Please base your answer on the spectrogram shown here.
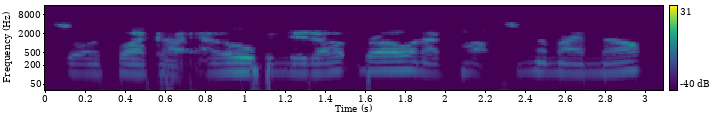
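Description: An actor playing a dim, excitable slacker dude in a comedy skit, rambling in profane stoner bro talk with a husky voice. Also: male voice, mid-range voice, brisk, lightly acted. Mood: rambling, amazed. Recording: narrow, dry telephone-like sound.

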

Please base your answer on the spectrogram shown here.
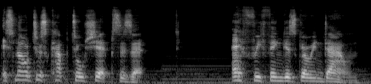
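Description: A man's voice: a little high, sing-song, moderate pace, a bit bright, faint music behind. A young British man in his twenties, casually rambling through game market commentary from a small home room, his voice slightly worn. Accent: British English. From Britain. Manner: rambling, chatty, speculative. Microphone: desk microphone near face.

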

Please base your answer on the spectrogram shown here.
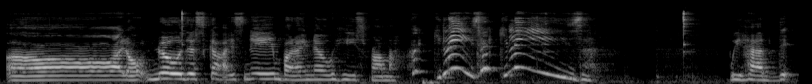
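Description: A woman's voice: on the high side, big pitch swings, takes it slowly. A woman chatting casually to viewers during an unboxing, playful and sassy, full of exclamations, slang and mild swearing. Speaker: craft and unboxing vlogger. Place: indoors at a glass-topped table. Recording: clear background noise with handling clicks.

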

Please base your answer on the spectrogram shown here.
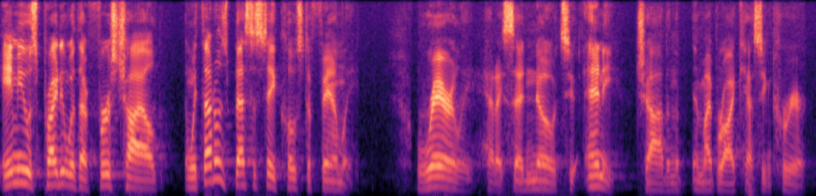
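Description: An American man in his forties reads a scripted personal story on stage in a measured, polished broadcaster-like delivery. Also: medium pitch, expressive. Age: 40s. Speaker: storyteller, former baseball broadcaster. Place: theatre stage, indoors, at a lectern.

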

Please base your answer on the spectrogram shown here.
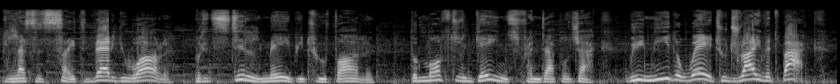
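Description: A man voicing a solemn, wistful female zebra who speaks in measured, formal rhyme for a comic dub. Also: fairly high pitch, animated, soft background music. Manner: measured, formal, rhyming speech. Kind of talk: comic dub character acting.

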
